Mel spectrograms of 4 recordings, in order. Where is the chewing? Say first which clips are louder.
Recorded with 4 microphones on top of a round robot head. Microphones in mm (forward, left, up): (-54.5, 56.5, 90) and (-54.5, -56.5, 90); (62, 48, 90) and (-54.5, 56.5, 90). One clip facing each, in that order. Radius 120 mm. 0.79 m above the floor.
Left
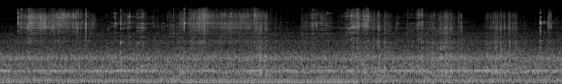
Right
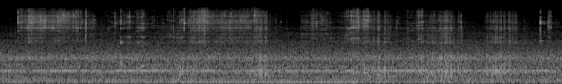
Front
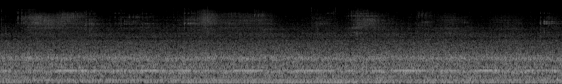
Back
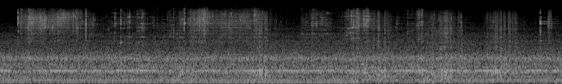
Left 2 dB, back 1 dB; 160° right, 1.9 m.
